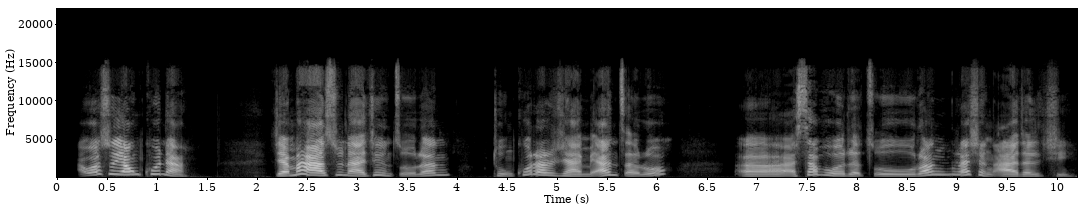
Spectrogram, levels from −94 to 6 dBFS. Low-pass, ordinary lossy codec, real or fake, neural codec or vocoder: 14.4 kHz; Opus, 64 kbps; real; none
